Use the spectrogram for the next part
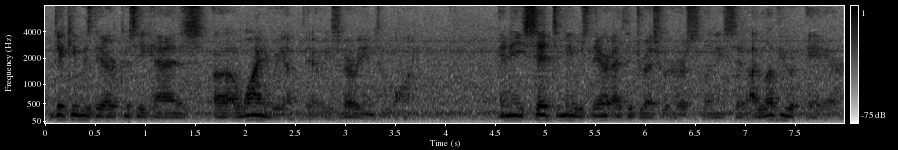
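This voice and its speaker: A man with a fairly low voice talks through show-business stories at an easy pace, a comedian being interviewed. He slips into other people's voices when he quotes them. The sound bounces around a room, with a clear bed of background noise behind him. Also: echoey room. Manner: unhurried storyteller who acts out quotes. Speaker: comedian guest. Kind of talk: casual interview chat.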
